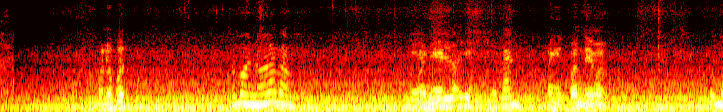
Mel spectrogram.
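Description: A young man sings loudly close by.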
